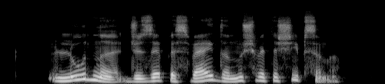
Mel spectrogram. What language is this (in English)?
Lithuanian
